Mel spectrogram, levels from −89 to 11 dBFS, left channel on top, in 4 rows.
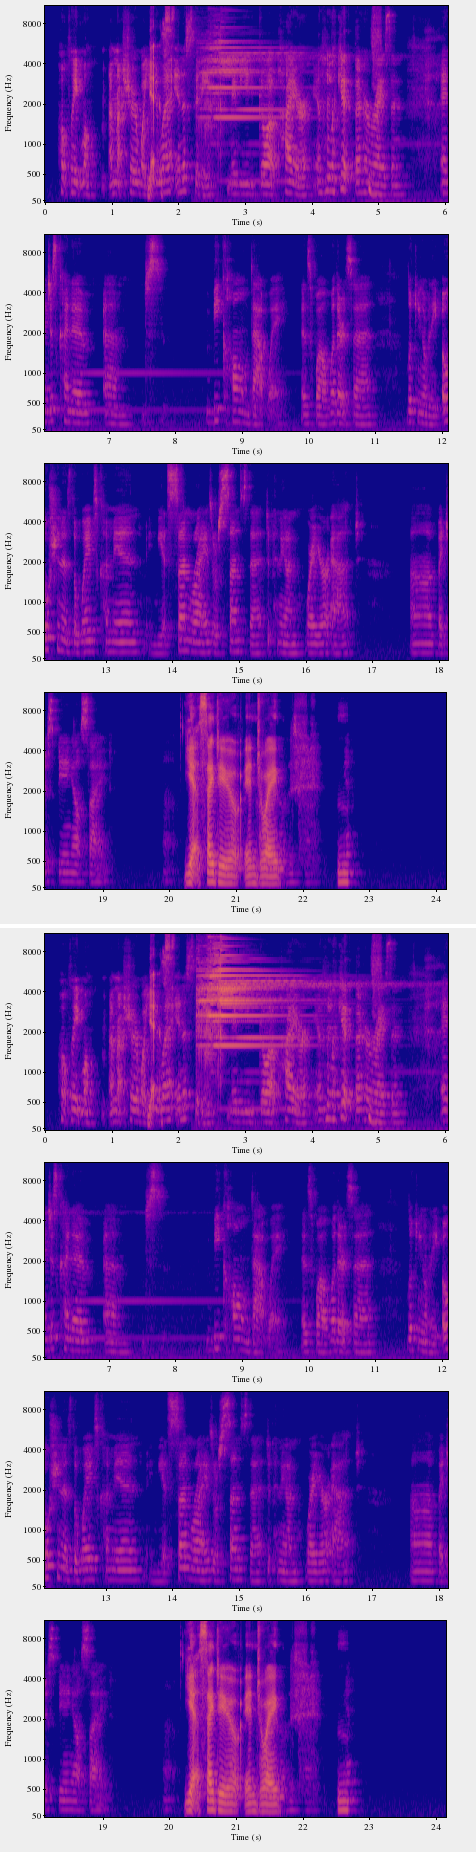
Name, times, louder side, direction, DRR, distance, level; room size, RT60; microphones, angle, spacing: voice 1, 0.2-7.8 8.5-9.6 9.9-10.9 11.6-16.6 17.6-19.1 19.9-20.0 20.9-21.0 21.3-22.2 22.6-22.7, left 3 dB, 60° left, 1 dB, 4.7 m, -43 dB
sound 1, 2.3-7.7, right 11 dB, 70° right, 1.0 m, -32 dB
voice 2, 20.2-22.2 22.5-22.7, equal, ahead, 12 dB, 0.8 m, -29 dB
11.5 x 9.8 x 4.1 m, 0.36 s
head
